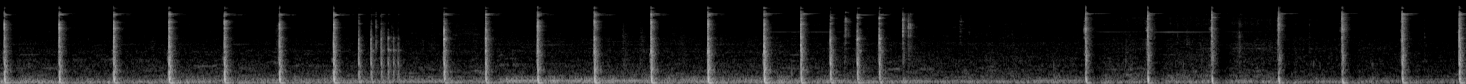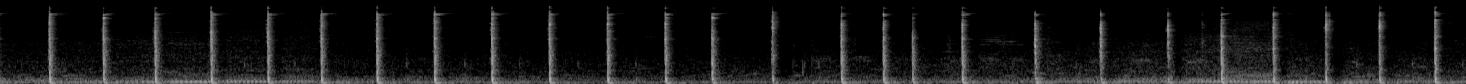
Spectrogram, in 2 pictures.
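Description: Hand hammer forging a red-hot iron piece on a steel block anvil: sharp metal-on-metal blows at about two a second, with a short pause about nine seconds in.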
